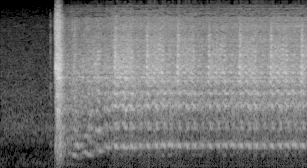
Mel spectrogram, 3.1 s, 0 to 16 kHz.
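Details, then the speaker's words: Chevy 305 V8 in a G-body, previously running on seven cylinders with a valve issue, cranked with distributor disconnected for a compression test, about 137 psi: quick, even starter rhythm with no dragging; cranks well, unlike before. "now you can hear how nice it's cranking as well which it wasn't doing before"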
